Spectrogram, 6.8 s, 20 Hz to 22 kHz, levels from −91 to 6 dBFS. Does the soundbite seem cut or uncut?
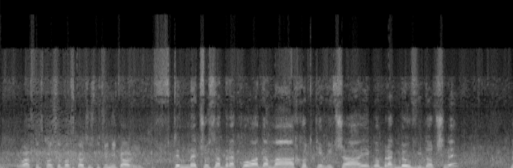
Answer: uncut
